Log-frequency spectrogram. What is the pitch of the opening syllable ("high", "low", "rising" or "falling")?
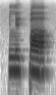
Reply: low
